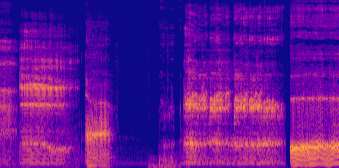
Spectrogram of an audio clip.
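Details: Several loud, long, voiced belches in quick succession with short silent gaps between; burping.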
